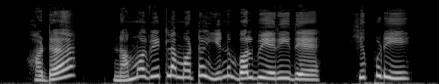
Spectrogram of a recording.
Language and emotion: Tamil, surprised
